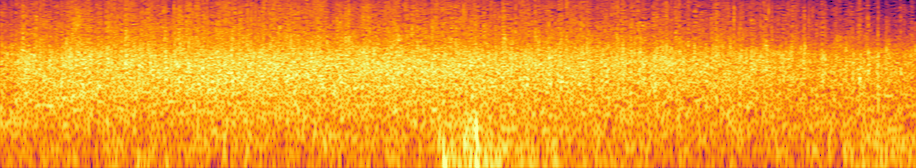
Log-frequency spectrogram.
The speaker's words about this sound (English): For starters, I'd also like to thank the brave people who are planning to translate what I'm going to say, despite knowing how fast I usually speak. So quick round of applause for the translators over there in the boxes.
